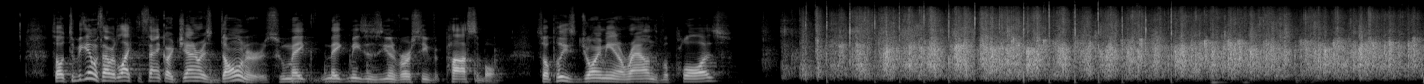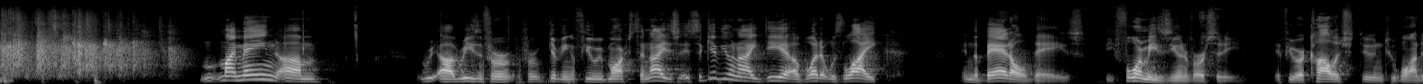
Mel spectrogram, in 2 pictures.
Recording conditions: large echoing room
